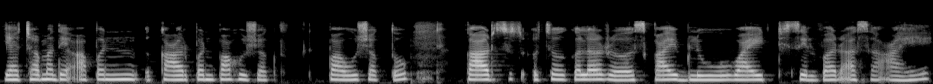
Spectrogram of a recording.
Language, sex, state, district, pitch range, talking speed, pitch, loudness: Marathi, female, Maharashtra, Solapur, 210-225 Hz, 110 wpm, 220 Hz, -17 LUFS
